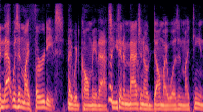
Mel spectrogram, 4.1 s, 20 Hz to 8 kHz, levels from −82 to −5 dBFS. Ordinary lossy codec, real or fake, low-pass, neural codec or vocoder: MP3, 48 kbps; fake; 7.2 kHz; codec, 16 kHz in and 24 kHz out, 1 kbps, XY-Tokenizer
